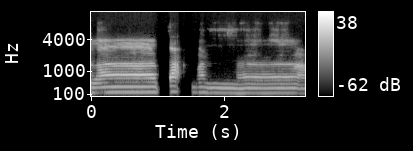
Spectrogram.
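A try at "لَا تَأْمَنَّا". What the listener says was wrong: Tadi masih belum terlihat ya mencucunya ya. La ta'manna. Nah, seperti itu cara membacanya. Jadi ada mencucunya. Di tengah-tengah dengungnya ini ada mencucunya. La ta'manna. La ta man. Nah, seperti itu nggih. Man man. Nah, jadi man mencucu. Terus dikembalikan lagi. La ta man na man. Tapi kalau suara tetap sama.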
